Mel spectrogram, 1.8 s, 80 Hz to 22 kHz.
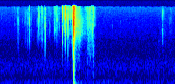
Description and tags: Stick Snap 2
Simple stick breaking in half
